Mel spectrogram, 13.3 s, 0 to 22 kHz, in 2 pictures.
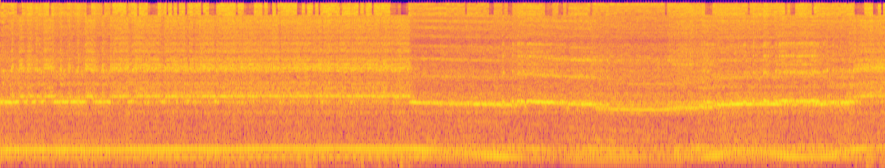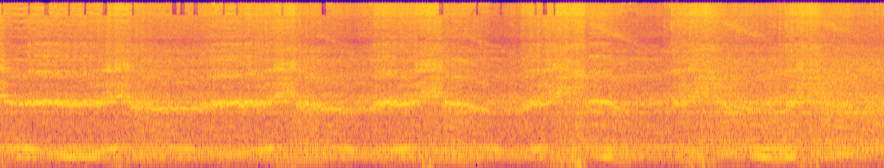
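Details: BMW E38 with M57 B30 diesel, fitted with a reconditioned turbo that whines like the old one: a high, thin whistle rises and falls with revs. Unplugging the variable-geometry control valve connector stops it; plugging it back brings it back.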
